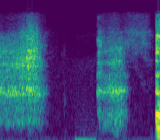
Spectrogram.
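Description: Two audible breaths close to a headset microphone, each a short hiss without pitch lasting under a second.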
